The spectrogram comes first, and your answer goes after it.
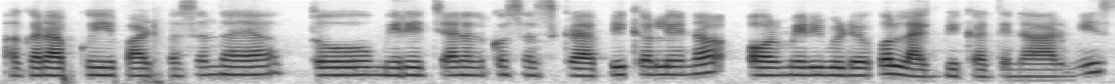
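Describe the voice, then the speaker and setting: High-voiced young woman signing off a story. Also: fairly even intonation, fast talker, fairly bright tone, no room sound. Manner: chatty, friendly sign-off. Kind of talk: fan story reading with outro.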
